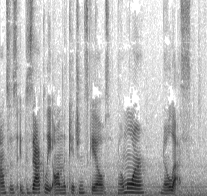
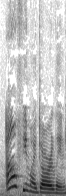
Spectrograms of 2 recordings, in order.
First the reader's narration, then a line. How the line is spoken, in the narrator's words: she cried out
